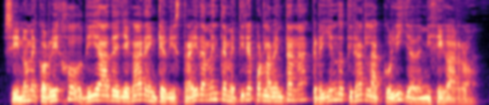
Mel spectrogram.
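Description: A man's voice: mid-range voice, lively intonation, moderate pace, voice pushed up. A man doing Paganel, a frantic absent-minded scholar. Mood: distraught. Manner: indignant, theatrical exclamations. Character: excitable absent-minded male scholar geographer. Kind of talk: audiobook character voice.

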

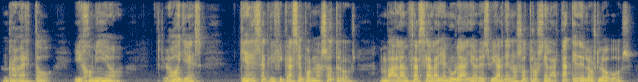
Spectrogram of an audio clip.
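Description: A man's voice: fairly low pitch, expressive, a little slow, breathy edge, full character voice. A man reading an audiobook aloud, voicing a passionate, desperate Scottish lord who pleads and commands urgently. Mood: pleading.

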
